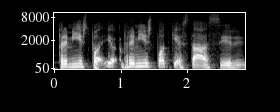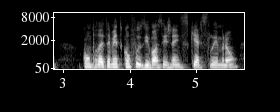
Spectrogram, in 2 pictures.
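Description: A man's voice: on the high side, normal speed, a little mellow. Rambling European Portuguese man hosting a podcast. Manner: rambling, self-mocking, swears often. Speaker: podcast host. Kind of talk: casual podcast monologue.

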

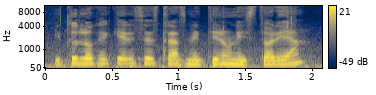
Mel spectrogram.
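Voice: mid-range voice, fairly even intonation, fast talker, darkish tone, slight background noise. A street interviewer asking questions in a friendly, encouraging manner outdoors in a tunnel. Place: tunnel in a city park, outdoors.

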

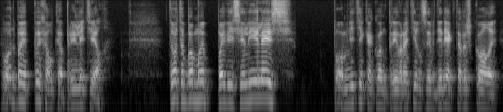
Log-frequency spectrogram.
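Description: A man voicing an excitable, boastful little boy doll in a children's audiobook, loud and eager. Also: medium pitch, moderate pace, natural voice. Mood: excited.

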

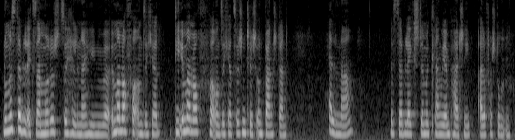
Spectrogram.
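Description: A woman's voice: medium pitch, fairly even intonation, fast, few pauses, darkish tone. A woman reading her own fan fiction aloud on a podcast, then chatting casually with fillers. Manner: chatty, filler-heavy outro. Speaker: podcast storyteller.

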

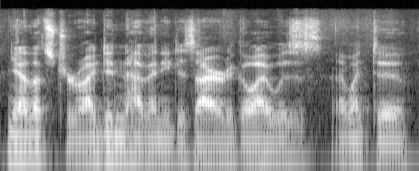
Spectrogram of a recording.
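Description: A man's voice: deep voice, flat delivery, brisk. A man co-hosting a podcast with his wife, talking casually and hesitantly, often repeating words as he goes. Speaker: podcast co-host. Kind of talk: casual chat.

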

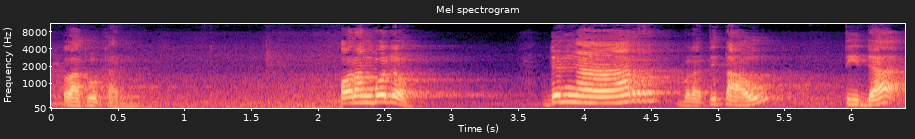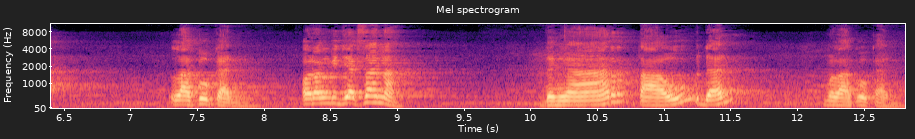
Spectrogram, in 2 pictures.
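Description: A man preaching a sermon, acting out both sides of a phone conversation in a lively storytelling way and stretching single words for emphasis. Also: high-pitched. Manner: animated, acts out both sides of a phone call; emphatic, drawn-out words for stress. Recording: echoey hall with faint ambience.

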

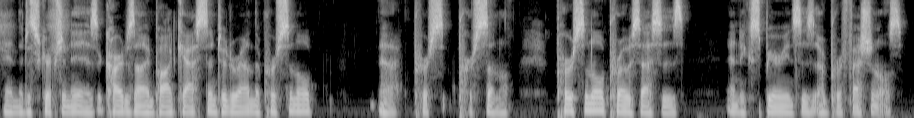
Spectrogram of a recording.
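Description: A man with a fairly low voice chats casually as a podcast co-host. He rambles, filling gaps with ums and restarting his sentences. The sound is dry and close, with no room echo. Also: steady tone, moderate pace, bright, forceful tone, breathy edge. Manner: rambling, many fillers and restarts.

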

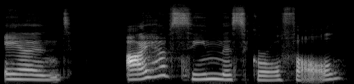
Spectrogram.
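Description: A woman's voice: a little high, animated, very slow, bright, forceful tone. A young woman co-hosting a podcast, telling stories in a teasing way and easily breaking into laughter. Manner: teasing storyteller, prone to laughing fits. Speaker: podcast co-host. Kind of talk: casual chat.

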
